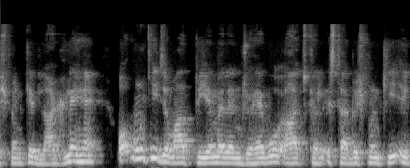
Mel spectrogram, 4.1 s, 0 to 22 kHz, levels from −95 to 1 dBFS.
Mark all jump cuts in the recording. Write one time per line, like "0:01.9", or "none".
none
